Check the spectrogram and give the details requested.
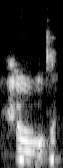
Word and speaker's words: heard: same with this one two adjacent vowels the a is silent the d changes that er sound to our heard i heard that you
